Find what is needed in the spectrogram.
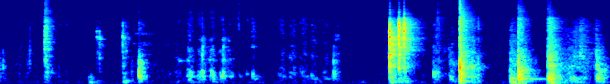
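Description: Soft scratchy rubbing as a small clear stamp on its acrylic block is wiped clean, then a few sharp clicks and taps about four to five seconds in as the block is handled on the desk.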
